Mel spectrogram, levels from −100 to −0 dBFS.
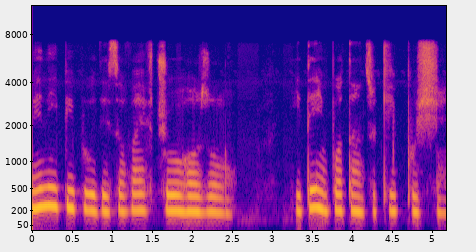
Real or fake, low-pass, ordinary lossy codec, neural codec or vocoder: real; 7.2 kHz; none; none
